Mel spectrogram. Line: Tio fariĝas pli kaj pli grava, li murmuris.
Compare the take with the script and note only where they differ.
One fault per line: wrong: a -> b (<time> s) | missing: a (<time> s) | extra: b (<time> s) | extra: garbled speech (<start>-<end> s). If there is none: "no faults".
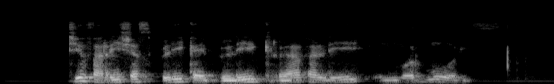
no faults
